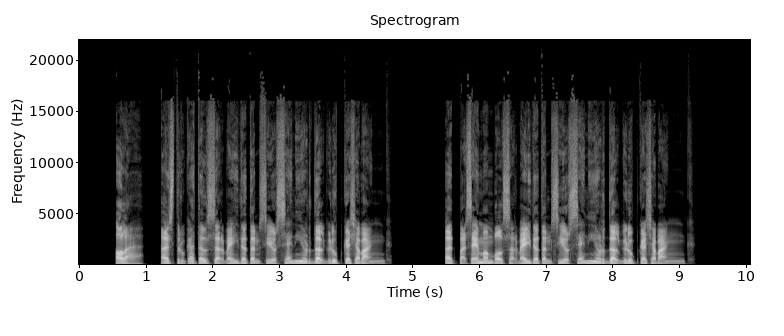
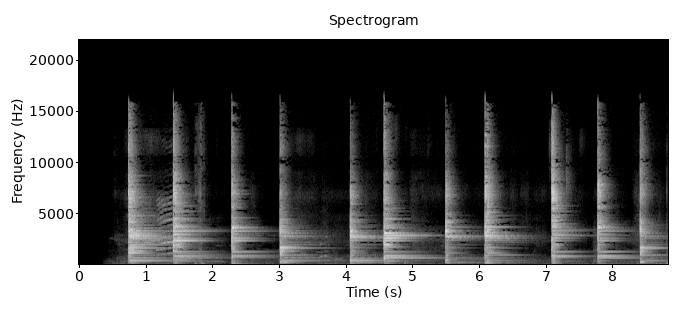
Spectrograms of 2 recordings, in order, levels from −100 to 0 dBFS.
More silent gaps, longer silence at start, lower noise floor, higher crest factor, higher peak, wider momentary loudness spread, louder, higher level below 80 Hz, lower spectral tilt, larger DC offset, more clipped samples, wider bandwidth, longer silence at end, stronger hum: first, 1.01-1.21 s, 4.70-4.97 s vs none; second, 0.55 s vs 0.75 s; first, under -90 dBFS vs -58 dBFS; about the same, 22 dB vs 24 dB; about the same, -2 dBFS vs 0 dBFS; second, 6 LU vs 18 LU; second, -23 LUFS vs -20 LUFS; first, -54 dBFS vs -62 dBFS; first, -4 dB/octave vs 1.5 dB/octave; neither; neither; about the same, 17 kHz vs 16 kHz; first, 1 s vs 0.1 s; neither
